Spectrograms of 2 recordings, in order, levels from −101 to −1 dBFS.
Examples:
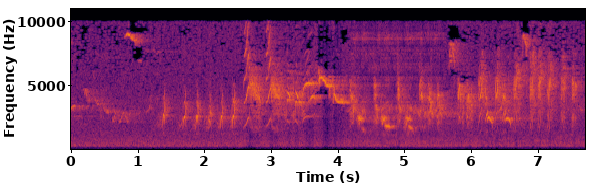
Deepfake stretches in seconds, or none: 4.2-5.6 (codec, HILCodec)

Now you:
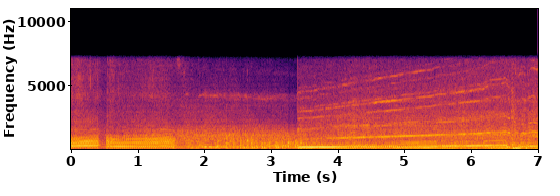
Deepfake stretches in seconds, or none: 2.9-4.8 (vocoder, BigVGAN v2); 5.7-6.2

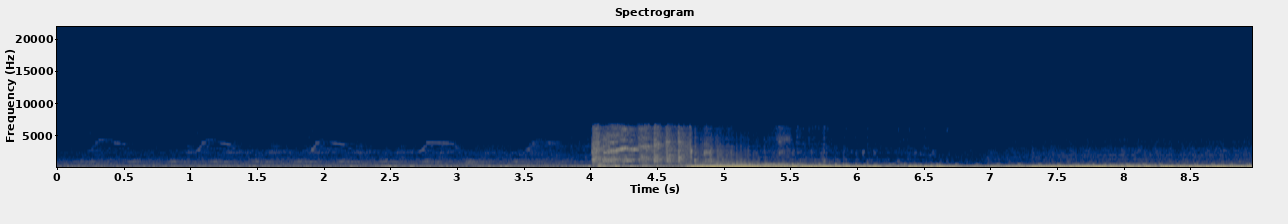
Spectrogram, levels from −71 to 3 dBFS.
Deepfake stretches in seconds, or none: 3.1-5.5 (codec, DAC)

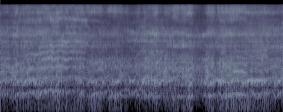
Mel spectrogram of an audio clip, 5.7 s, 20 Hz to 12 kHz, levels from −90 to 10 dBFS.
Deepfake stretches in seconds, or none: 0.0-5.7 (vocoder, Vocos)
